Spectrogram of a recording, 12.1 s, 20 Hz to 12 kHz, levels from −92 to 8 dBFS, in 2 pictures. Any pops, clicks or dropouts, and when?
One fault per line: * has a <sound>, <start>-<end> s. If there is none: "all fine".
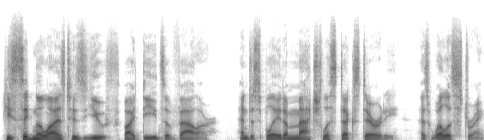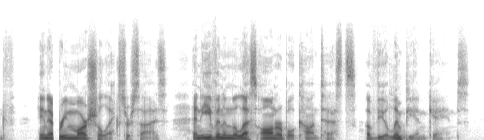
* has a dropout, 6.7-6.8 s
